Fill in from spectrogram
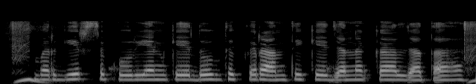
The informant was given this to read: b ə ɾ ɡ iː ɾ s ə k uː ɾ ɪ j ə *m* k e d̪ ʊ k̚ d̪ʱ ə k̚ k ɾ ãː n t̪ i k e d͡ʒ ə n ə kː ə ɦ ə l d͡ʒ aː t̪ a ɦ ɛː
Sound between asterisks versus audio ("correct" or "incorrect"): incorrect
